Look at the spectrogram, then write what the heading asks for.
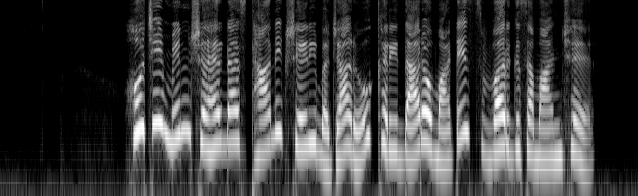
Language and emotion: Gujarati, happy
